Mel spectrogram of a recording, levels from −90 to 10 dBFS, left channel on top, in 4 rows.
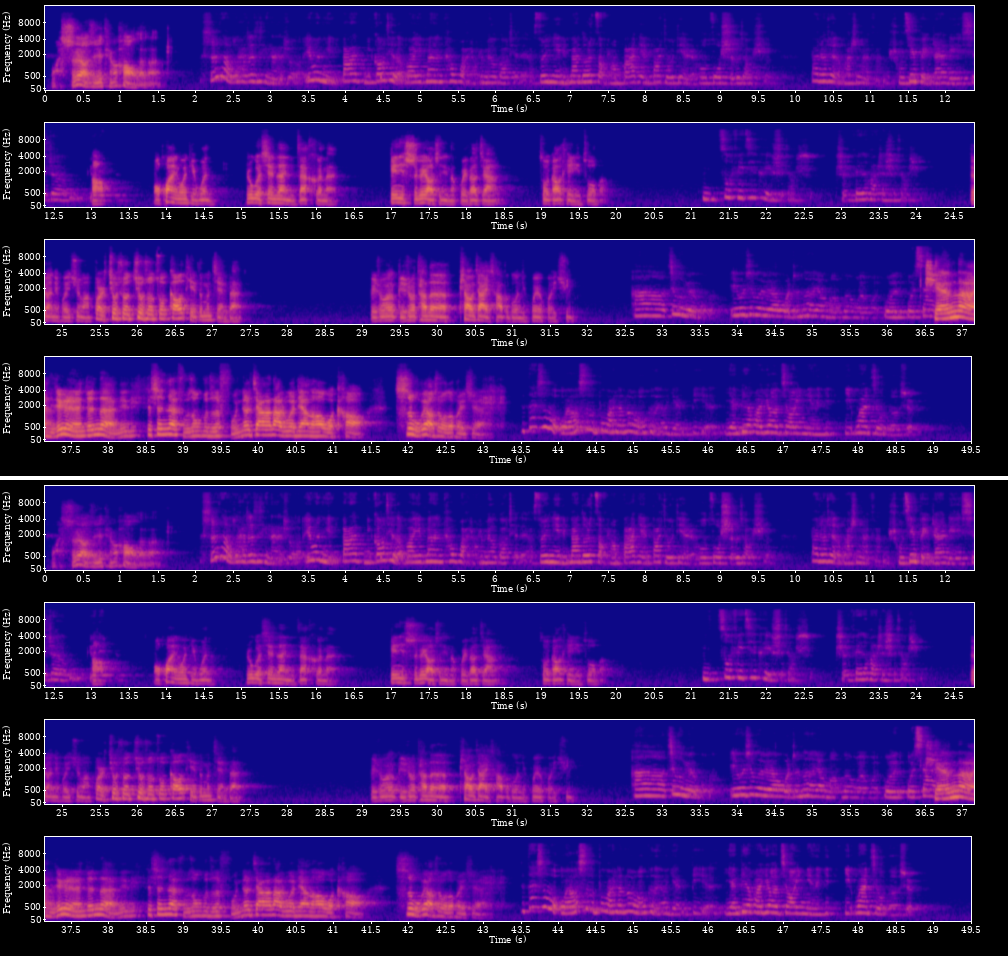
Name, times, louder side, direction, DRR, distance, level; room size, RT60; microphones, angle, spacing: voice 1, 0.1-1.5 13.0-13.2 13.8-14.6 15.1-16.3 17.0-18.5 19.0-19.9 24.7-27.4 29.1-31.8 36.5-41.4 41.8-43.2, left 5 dB, 75° left, 0.4 m, -32 dB
voice 2, 2.1-9.7 10.2-13.2 21.1-22.6 22.9-24.0 32.6-36.8 43.5-48.7, right 2 dB, 55° right, 2.2 m, -45 dB
19.0 x 14.5 x 3.4 m
head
